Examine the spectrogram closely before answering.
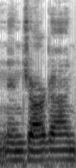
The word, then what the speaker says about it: Ninjagon: that being called ninjagon it could be pronounced a different way but i always pronounced it ninjargon just because you know ninjago ninjagon you get it but basically it is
